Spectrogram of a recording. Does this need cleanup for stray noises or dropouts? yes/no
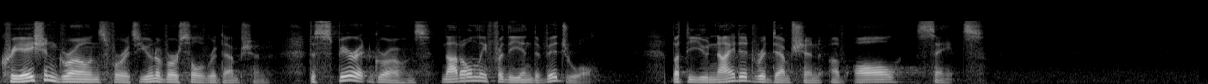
no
